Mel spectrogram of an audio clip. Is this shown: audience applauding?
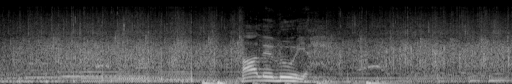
yes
